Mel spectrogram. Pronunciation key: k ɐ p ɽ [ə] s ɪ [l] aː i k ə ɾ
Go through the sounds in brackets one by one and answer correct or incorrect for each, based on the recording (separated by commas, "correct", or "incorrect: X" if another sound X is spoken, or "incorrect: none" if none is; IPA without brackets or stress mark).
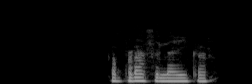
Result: incorrect: a, correct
